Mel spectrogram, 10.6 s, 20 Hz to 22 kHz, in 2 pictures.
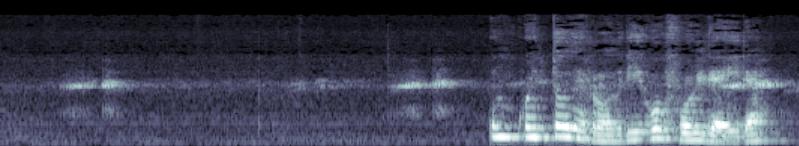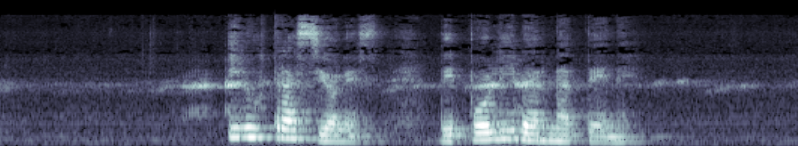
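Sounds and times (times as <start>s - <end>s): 
toad croaking in paired chirpy calls: 0.4s - 1.0s, 1.9s - 3.4s, 4.7s - 5.4s, 6.4s - 7.3s, 8.2s - 10.4s
speech: 3.3s - 5.2s, 6.8s - 9.6s.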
